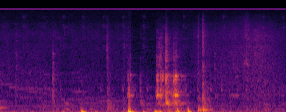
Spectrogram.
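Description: Plastic tape reels clack and knock as they are fitted onto a tape deck.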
